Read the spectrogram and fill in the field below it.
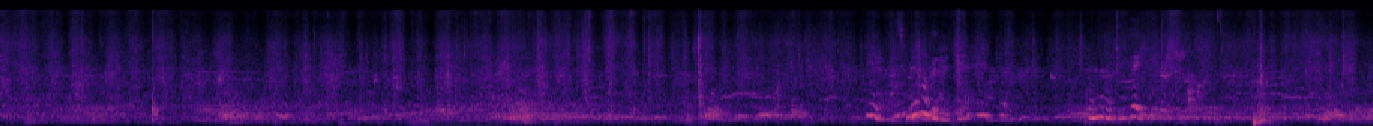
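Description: Wet fur squelches as hands scrub a dog.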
